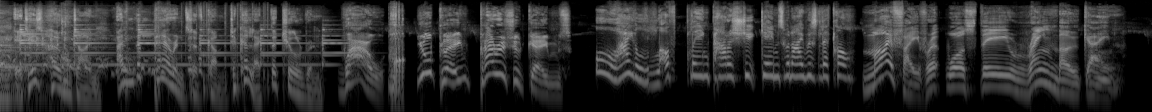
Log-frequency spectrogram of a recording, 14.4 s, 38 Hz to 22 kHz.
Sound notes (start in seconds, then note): 4.8 snorting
